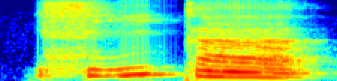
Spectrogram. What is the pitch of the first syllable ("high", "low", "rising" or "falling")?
rising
